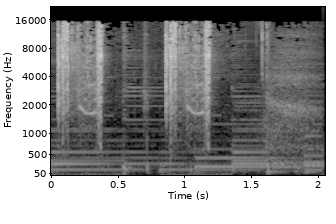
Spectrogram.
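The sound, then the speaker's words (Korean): A camera shutter, pressed again after the camera was dropped, smashed and patched back together, fires three times in quick succession, each a crisp mechanical clack-and-snap, the last one softer, with steady background music humming underneath. “어찌저찌 복구를 시켜서 다시 셔터를 눌러봤는데요.”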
